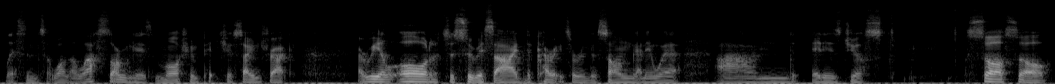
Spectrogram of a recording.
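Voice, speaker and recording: A man with a hoarse, fading voice, chatting enthusiastically through a countdown of his favourite albums and swearing casually now and then. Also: low voice, little pitch movement, a little slow. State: losing his voice, coughing. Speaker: music vlogger ranking albums.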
